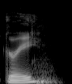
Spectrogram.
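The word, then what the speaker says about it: Gris: So I got Grist over the Christmas break and played that pretty much the entirety of Christmas Day. It is now pronounced Gree.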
